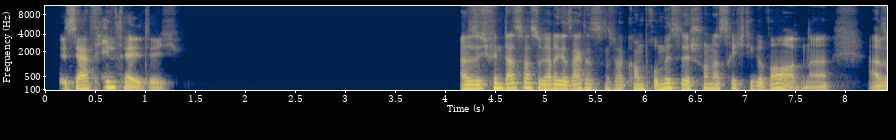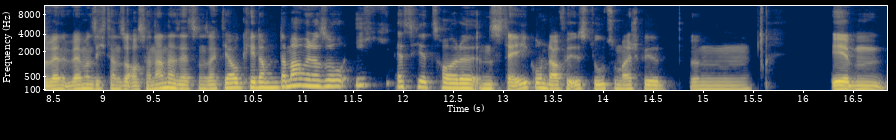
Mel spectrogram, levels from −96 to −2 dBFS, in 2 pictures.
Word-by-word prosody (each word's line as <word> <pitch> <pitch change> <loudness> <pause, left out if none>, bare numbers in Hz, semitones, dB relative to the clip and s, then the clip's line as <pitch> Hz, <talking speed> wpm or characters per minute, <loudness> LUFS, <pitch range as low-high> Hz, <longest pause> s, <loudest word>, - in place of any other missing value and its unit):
Ist - - -2
ja 115 +1 +6
vielfältig. 90 - 0 2.8
Also 120 +1 +5
ich 120 0 0
finde 140 -2 +5
das, 140 +2 +2
was 145 -1 +3
du 130 - +1
gerade 120 0 +3
gesagt 120 +3 +2
hast, 130 -1 -4
und 115 - -7
zwar 110 -1 -5
Kompromisse, 120 +3 +1
ist 110 - -2
schon 130 +1 -2
das 120 0 -2
richtige 115 -5 -4
Wort, 140 +2 +1
ne? 80 +4 -4 0.4
Also 100 +1 0
wenn 110 -2 +1
wenn 115 +1 +2
man 125 - +1
sich 115 -2 -5
dann 115 -2 -3
so 110 - -1
auseinandersetzt 120 +3 0
und 120 - -2
sagt: 120 +1 -4
„Ja 145 0 +3
okay, 150 +2 +1
dann, 155 -1 +2
dann 180 - 0
machen 210 +1 +2
wir 200 - +3
da 195 - +3
so. 190 0 -2
Ich 225 +4 -10
esse 175 0 -5
jetzt 160 -1 -4
heute 140 -2 +4
'n 125 -1 0
Steak 125 +4 -1
und 145 -2 +2
dafür 120 0 +1
isst 120 +1 -5
du 120 +1 +1
zum 125 -1 -7
Beispiel, 115 -1 -2 0.2
ähm, 110 +1 -6 0.8
eben 105 -2 +2
120 Hz, 190 wpm, -22 LUFS, 110-145 Hz, 2.8 s, ja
